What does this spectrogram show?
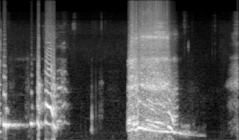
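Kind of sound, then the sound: human body sound, coughing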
